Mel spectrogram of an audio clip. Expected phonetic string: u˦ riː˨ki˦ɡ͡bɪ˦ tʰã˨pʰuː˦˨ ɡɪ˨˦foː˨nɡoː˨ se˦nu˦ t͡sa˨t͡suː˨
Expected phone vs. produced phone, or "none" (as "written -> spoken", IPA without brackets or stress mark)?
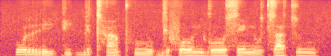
none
